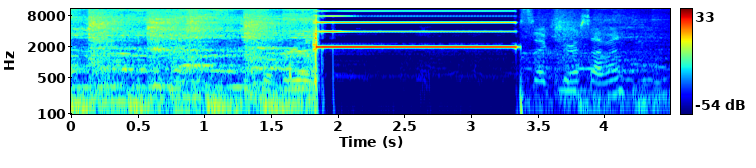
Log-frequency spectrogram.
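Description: Music with a beat, cut off about two seconds in by a loud, steady, high-pitched electronic beep that lasts about a second and a half; after it only low background noise remains.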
